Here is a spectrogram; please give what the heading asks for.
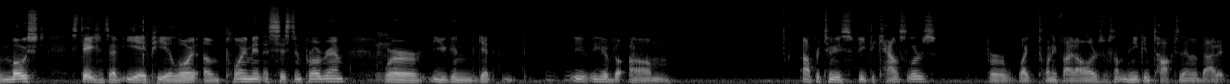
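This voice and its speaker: A middle-aged man talks quickly in a casual, conversational way, often restarting his sentences. His voice sits fairly low, and he sounds like a news director passing on advice to students. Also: steady tone, darkish tone, slight background noise.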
